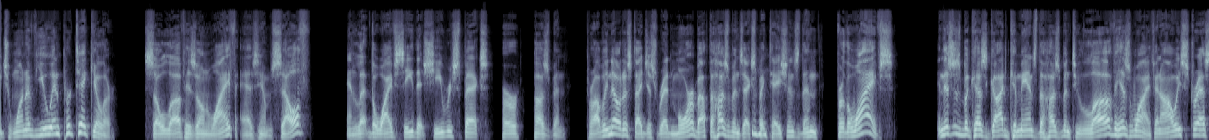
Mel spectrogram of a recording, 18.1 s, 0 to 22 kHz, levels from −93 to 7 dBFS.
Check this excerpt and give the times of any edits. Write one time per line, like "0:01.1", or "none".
none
